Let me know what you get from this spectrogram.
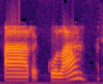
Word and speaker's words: Arrkula: those double R's are rolled, so it's Arrkula.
